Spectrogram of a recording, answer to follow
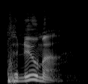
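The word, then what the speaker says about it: pneuma (πνεῦμα): Now, the word in Greek for spirit is pneuma, right? They pronounce the P, all right?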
